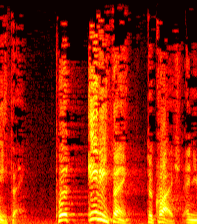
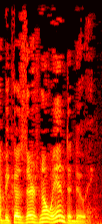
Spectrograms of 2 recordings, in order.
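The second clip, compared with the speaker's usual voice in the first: ordinary talk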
